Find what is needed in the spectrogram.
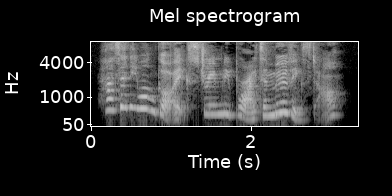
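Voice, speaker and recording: Putting on a character voice, a woman squeaks at an extremely high pitch with very wide pitch swings, keeping a moderate pace. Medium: read story.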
